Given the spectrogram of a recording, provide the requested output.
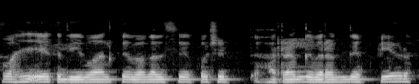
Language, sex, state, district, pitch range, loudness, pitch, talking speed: Hindi, male, Punjab, Fazilka, 115-120 Hz, -15 LUFS, 115 Hz, 130 wpm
